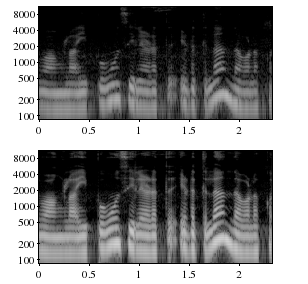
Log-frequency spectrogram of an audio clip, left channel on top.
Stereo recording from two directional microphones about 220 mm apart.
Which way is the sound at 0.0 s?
35° right (ahead or behind).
